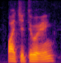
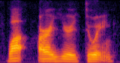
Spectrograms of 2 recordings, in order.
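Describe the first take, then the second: First: The words are said fast and run together. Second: The words are said fully and separately.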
